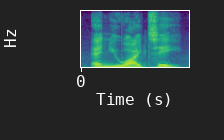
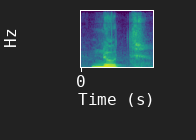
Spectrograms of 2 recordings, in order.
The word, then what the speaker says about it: Nuit: This represented the Egyptian goddess Isis, or Nuit as well, N-U-I-T, Nut, Nuit, different pronunciations of it, but it represents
